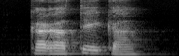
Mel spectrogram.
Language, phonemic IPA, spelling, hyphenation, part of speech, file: Dutch, /ˌkaːˈraː.tə.kaː/, karateka, ka‧ra‧te‧ka, noun, Nl-karateka.ogg
- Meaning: karateka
